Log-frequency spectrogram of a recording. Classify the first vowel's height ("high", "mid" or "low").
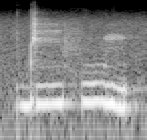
high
